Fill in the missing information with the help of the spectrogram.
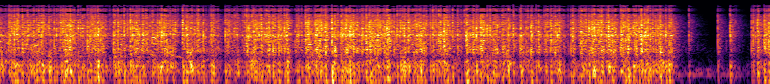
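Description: Fireworks going off in a dense, continuous crackle of many small pops, breaking up and cutting out near the end.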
